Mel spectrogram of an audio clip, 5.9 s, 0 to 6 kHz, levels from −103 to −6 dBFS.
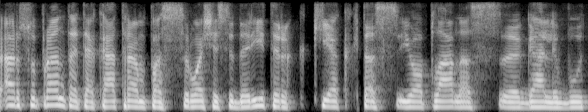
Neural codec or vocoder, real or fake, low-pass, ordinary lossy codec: none; real; 5.4 kHz; AAC, 48 kbps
